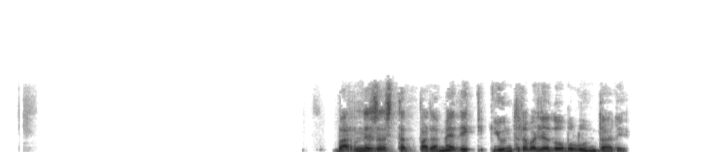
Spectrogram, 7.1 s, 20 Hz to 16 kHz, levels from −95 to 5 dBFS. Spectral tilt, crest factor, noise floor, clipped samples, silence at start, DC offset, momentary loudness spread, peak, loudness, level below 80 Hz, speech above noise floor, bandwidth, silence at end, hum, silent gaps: -7 dB/octave; 16 dB; under -90 dBFS; under 0.1%; 3.35 s; under 0.1%; 6 LU; -2 dBFS; -16 LUFS; -60 dBFS; over 75 dB; 7.6 kHz; 0.85 s; none; none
